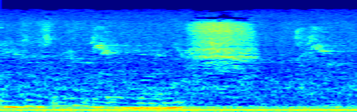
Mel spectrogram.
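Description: Backyard birdsong: a low, wavering hooting call in the first half, then a short high chirp about one and a half seconds in, over a steady low hum.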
